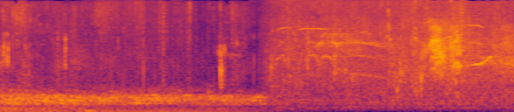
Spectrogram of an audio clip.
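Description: A low rumble that fades and stops about two and a half seconds in, followed by quieter rainforest ambience with birds giving short rising and falling calls.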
